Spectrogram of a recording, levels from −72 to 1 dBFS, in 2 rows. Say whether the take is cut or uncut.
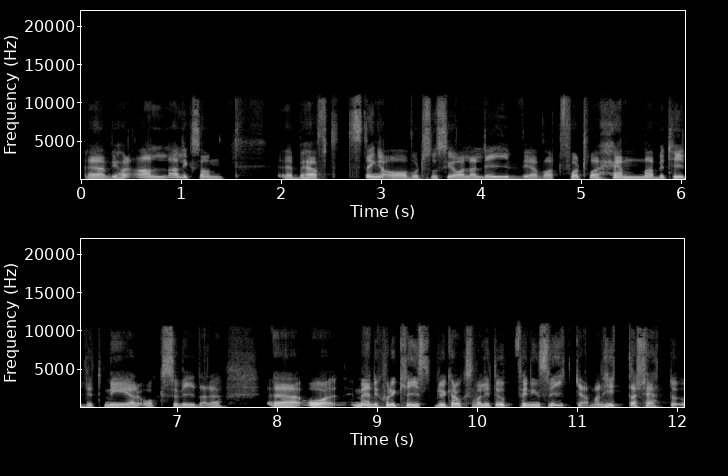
uncut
